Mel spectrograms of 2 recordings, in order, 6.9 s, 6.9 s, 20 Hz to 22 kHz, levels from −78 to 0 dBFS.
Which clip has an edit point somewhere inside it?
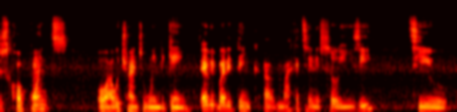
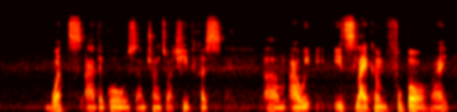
first; 1 cut; at 2.9 s

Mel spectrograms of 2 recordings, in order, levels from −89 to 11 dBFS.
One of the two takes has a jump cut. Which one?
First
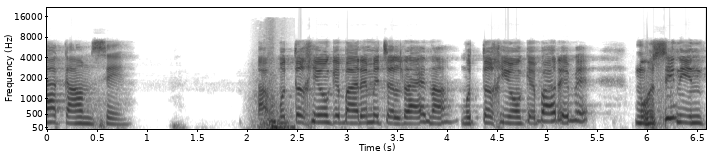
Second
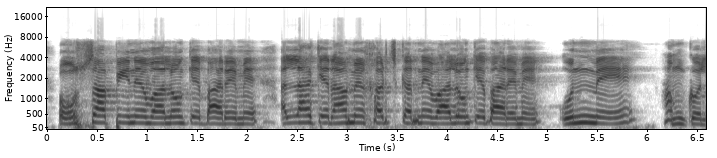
first; 1 cut; at 2.1 s

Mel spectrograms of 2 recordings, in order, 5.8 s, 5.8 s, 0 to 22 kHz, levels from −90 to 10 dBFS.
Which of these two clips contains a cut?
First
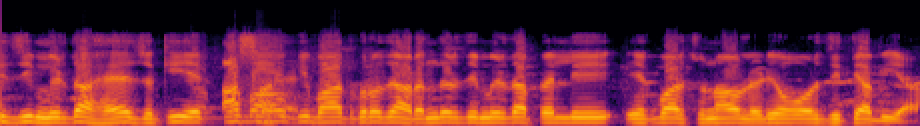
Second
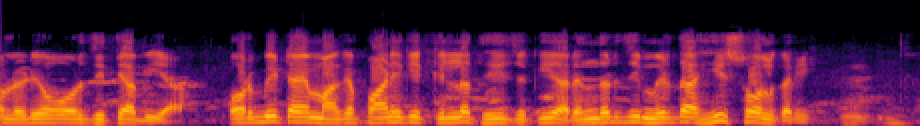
first; 1 cut; at 1.7 s

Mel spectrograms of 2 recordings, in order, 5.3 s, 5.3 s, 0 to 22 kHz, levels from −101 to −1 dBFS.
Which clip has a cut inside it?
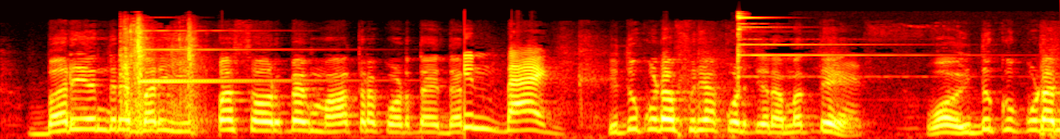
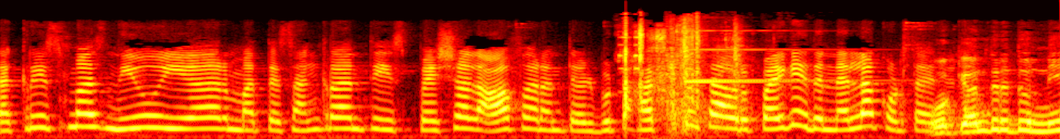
first; 1 cut; at 2.3 s

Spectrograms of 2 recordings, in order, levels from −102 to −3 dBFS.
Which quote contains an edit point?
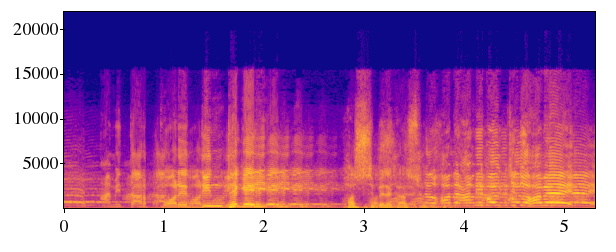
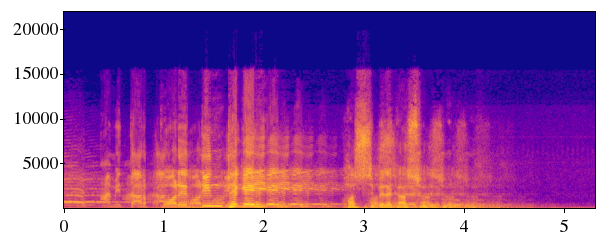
first; 1 cut; at 3.6 s

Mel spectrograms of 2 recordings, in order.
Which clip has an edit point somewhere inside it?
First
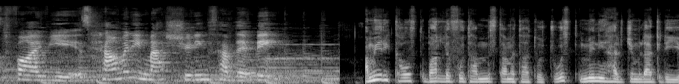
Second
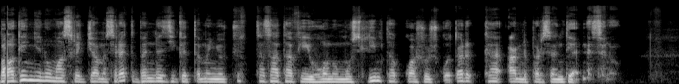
first; 1 cut; at 3.4 s

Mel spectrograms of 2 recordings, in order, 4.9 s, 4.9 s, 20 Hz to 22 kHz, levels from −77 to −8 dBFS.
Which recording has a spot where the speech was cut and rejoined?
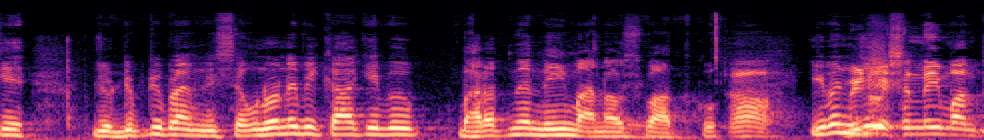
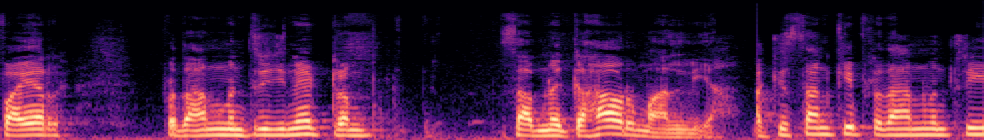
second; 1 cut; at 3.8 s

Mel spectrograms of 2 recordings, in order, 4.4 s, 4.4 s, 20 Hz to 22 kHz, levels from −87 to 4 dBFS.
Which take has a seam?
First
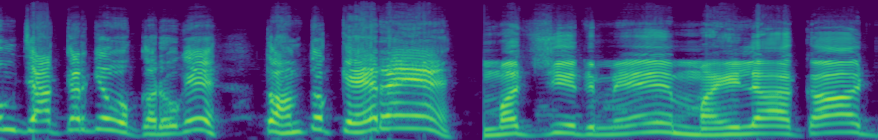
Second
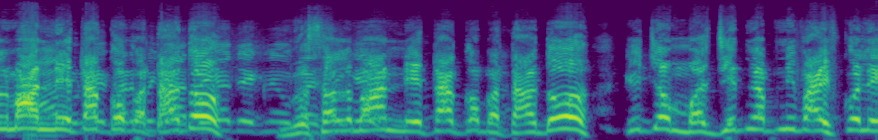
first; 1 cut; at 2.3 s

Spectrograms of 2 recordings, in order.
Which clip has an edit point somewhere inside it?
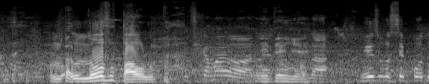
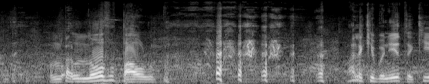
first; 1 cut; at 1.9 s

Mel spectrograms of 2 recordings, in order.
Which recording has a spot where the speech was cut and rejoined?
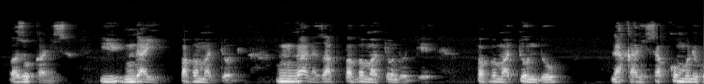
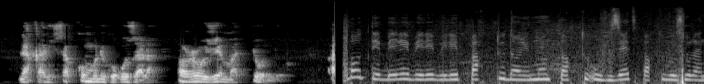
second; 1 cut; at 3.3 s

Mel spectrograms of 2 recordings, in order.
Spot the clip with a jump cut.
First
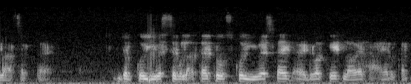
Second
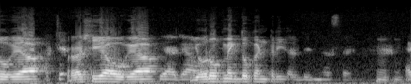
second; 1 cut; at 2.7 s

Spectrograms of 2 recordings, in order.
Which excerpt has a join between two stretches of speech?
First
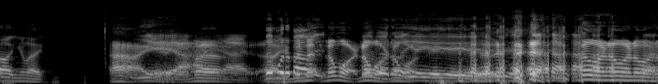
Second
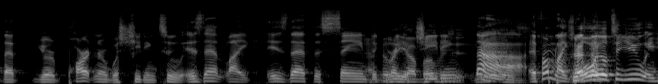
second; 1 cut; at 4.7 s

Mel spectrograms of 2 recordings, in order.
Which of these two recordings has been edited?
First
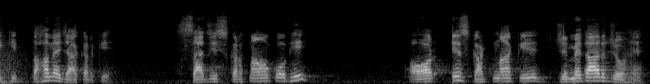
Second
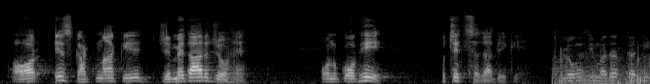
second; 1 cut; at 5.5 s

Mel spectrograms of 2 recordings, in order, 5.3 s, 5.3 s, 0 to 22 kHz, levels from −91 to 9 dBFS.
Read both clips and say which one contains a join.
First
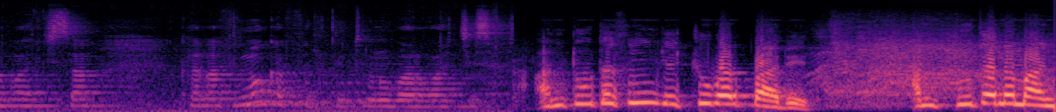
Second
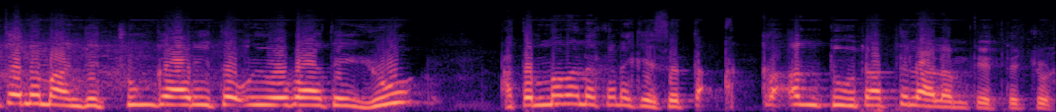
first; 1 cut; at 2.6 s

